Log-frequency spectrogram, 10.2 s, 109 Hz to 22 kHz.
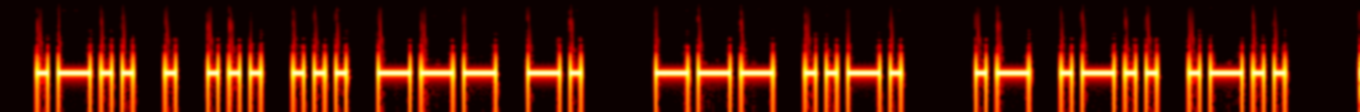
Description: Morse code, heard as a keyed tone, about 15 wpm, 700 Hz. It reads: LESSON OF ALL
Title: Sentences from Top 1200 Words 15wpm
